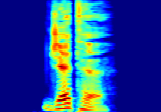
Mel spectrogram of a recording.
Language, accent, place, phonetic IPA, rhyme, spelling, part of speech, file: German, Germany, Berlin, [ˈd͡ʒɛtə], -ɛtə, jette, verb, De-jette.ogg
- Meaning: inflection of jetten: 1. first-person singular present 2. first/third-person singular subjunctive I 3. singular imperative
